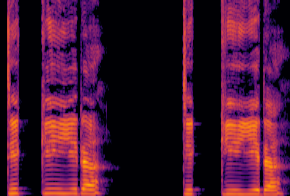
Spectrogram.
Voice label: "tekkeyetv", muscogee; A Dictionary of Creek/Muskogee; SIL International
